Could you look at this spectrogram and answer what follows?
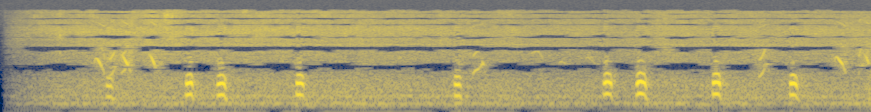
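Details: Chukar partridge (Alectoris chukar), clucking calls.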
